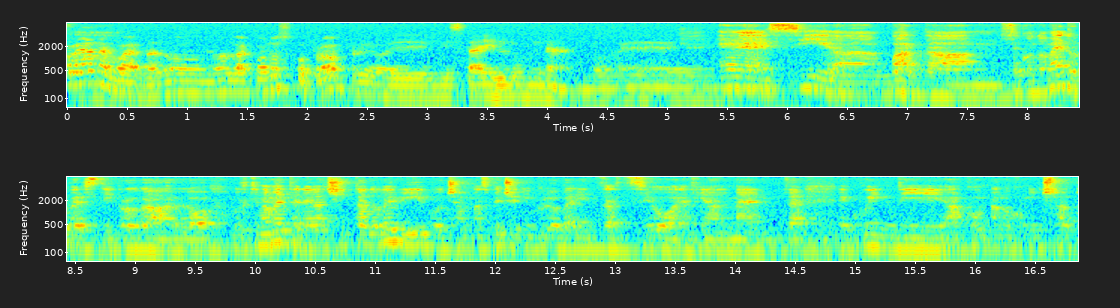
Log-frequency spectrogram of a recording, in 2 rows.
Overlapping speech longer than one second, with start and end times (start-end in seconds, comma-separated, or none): none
